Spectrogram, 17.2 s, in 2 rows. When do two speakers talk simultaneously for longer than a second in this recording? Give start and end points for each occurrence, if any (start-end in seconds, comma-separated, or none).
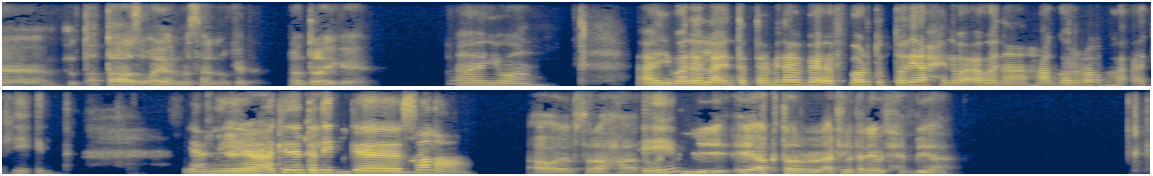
10.0-11.8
